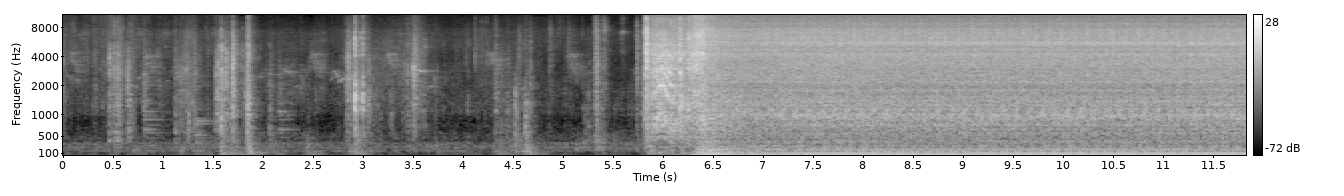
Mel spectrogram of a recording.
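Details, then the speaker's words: 1972 Plymouth Valiant 318 V8 with corrected Holley 600 four-barrel refitted after a rich-running fault: clicks and handling noises, then cranks, catches quickly and settles into a steady, even idle, much better than before. "there we go oh that's much better"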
